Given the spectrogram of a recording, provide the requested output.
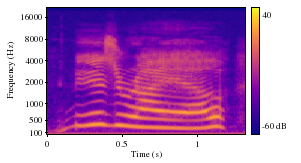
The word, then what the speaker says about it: Mizrael: Mizrael rhymes with Israel.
